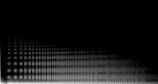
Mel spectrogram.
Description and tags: Vermona DRUM 2
From the Drum 1 Channel of the Vermona DRM 1 Analog Drum Synthesizer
